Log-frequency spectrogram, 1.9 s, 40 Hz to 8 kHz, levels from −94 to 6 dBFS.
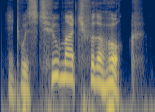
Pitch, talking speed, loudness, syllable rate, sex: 155 Hz, 215 wpm, -19 LUFS, 4.1 syllables/s, male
